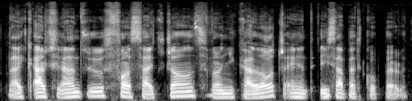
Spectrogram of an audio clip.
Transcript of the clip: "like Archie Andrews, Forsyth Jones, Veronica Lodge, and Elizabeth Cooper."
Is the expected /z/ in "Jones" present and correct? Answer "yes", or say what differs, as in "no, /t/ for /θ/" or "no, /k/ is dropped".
no, /s/ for /z/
